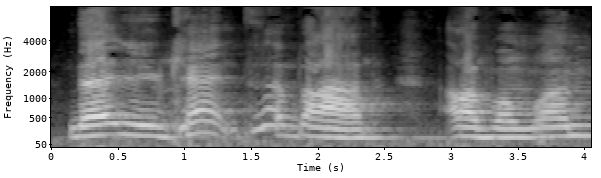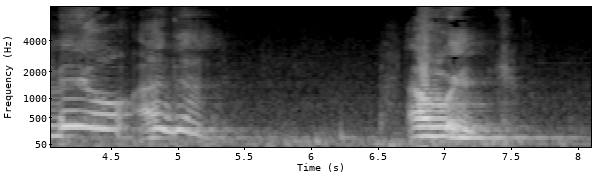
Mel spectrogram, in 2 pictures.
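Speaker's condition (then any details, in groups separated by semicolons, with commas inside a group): Cerebral palsy; uses wheelchair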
